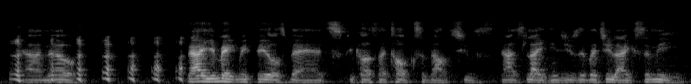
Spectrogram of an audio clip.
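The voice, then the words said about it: Put-on Italian accent. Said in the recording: “So now it's Italian ... you got to do that accent the entire time”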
